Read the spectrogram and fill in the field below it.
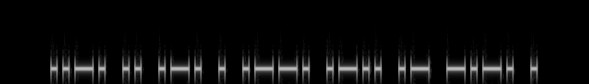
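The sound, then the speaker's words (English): Morse code for the word fireplace: a single steady mid-pitched beep keyed into quick dots and longer dashes, grouped into letters with short pauses between, with no voices. “Fireplace.”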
